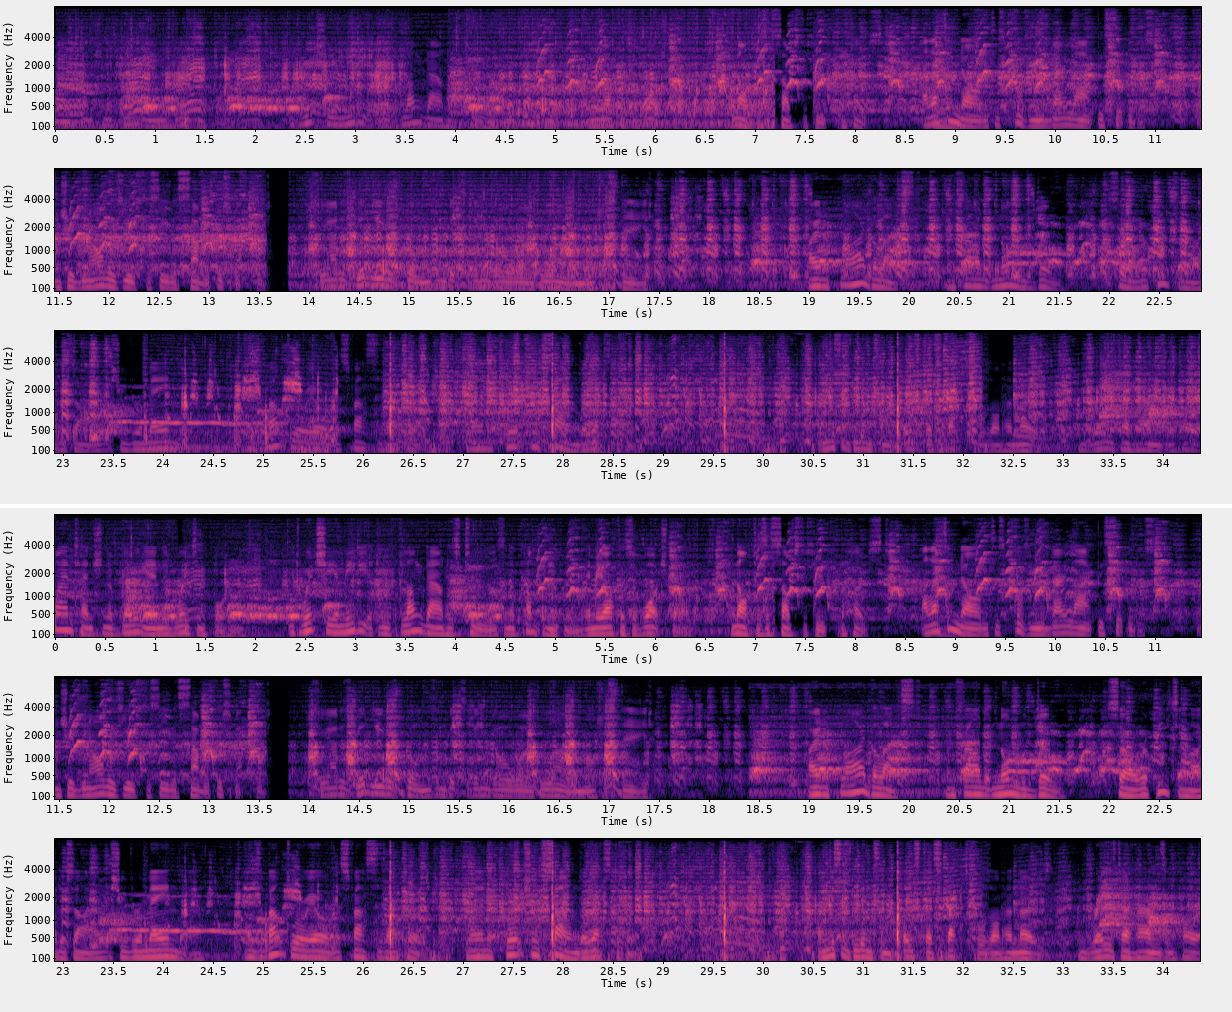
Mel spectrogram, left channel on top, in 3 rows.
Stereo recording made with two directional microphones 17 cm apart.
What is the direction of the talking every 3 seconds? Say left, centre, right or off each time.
right, right, right, centre, centre, centre, right, right, right, right, right, right.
